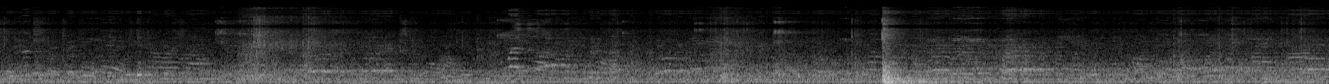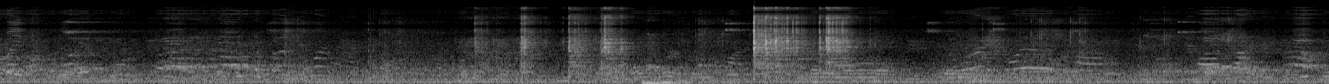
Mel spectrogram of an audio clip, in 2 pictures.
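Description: Skates and wheels rumble across a hard floor in a large echoing hall.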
